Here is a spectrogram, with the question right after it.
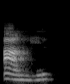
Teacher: es una palabra grave porque tiene el acento en la penúltima sílaba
